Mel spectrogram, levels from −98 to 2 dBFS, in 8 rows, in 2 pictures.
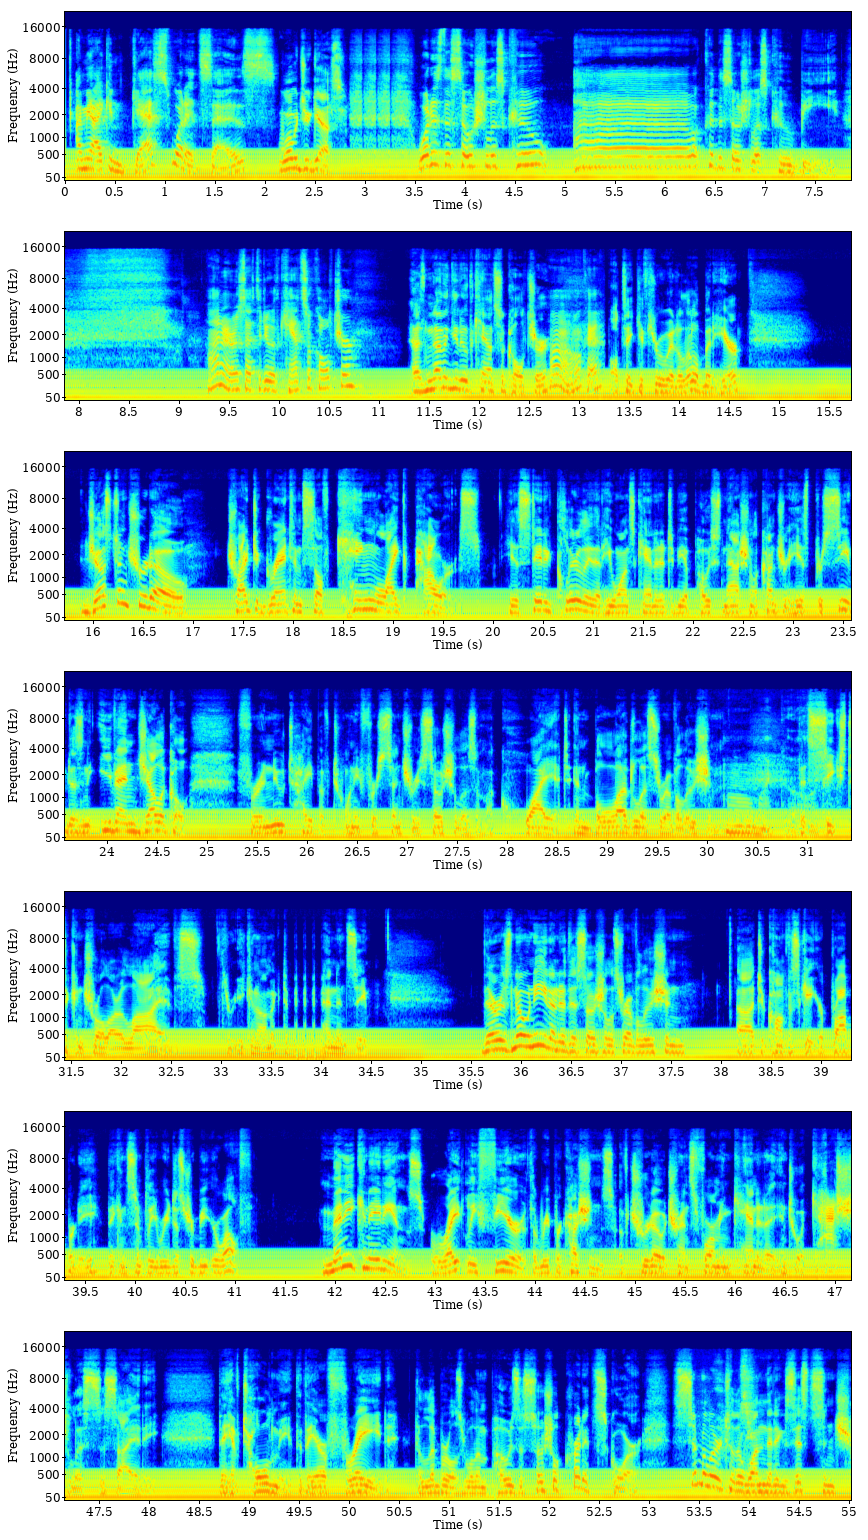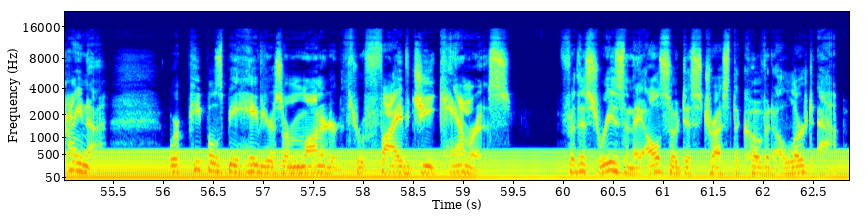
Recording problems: electrical hum; noticeable; throughout; 50 Hz, 10 dB below the speech
audio stuttering; at 3 s and at 34 s

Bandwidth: 15 kHz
